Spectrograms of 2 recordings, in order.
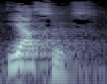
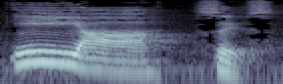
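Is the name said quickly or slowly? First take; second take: quickly; slowly. First: The name is said quickly, run together. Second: The name is said slowly and carefully. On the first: "if you say it fast" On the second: "it's like Iesus"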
